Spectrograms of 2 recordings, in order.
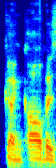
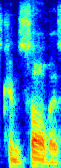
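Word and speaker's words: Goncalves: I thought originally when we first started talking I heard somebody call her Kelly Kaylee Gonalves and I said that in public and I apologize it's Kalves and I'm sorry about that.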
